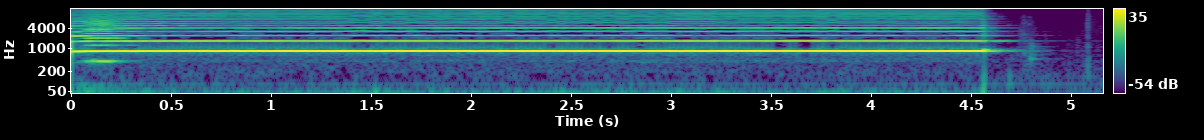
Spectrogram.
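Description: A high F sustained on an alto saxophone, fingered with the side keys: one steady, bright, reedy note held for about four and a half seconds at full volume, then cut off cleanly, with no voices.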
